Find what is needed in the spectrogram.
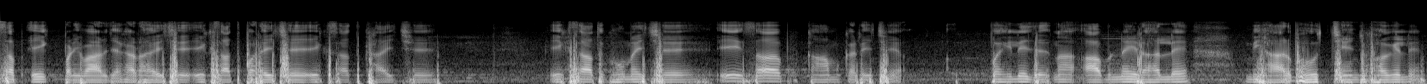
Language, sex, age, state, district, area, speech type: Maithili, male, 60+, Bihar, Purnia, urban, spontaneous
